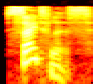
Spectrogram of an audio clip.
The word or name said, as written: sightless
